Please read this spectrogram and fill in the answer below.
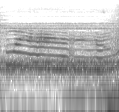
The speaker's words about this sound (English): She lifted her head higher and made a low purring sound in her throat.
